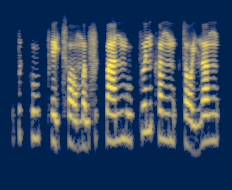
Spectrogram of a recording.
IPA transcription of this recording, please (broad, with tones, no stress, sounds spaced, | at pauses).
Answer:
p ɪ˨ k̚ h uː˨ k̚ pʰ e˨˩ j t͡sʰ ɔː˨˩ m ɐ˨˩ w f ɪ˧ k̚ p aː˨˧ n m uː˨ p̚ k ɵ˥ n kʰ ɐ˧ ŋ m ʊ˨˥ k̚ s ɔː˨˩ j n̪ ɐ˧ ŋ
